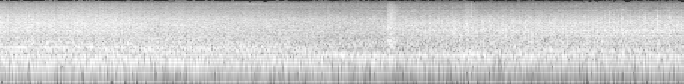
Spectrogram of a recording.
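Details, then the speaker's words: Used Fecon brush mulcher under hydraulic drive on first test after repairs: steady even roar with constant pitch, no knocking or surging, spinning smoothly, though hydraulic fluid was leaking from a hose; normal running. "that actually uh sounds pretty steep yeah it does real smooth unless we just leaked that much out we did yeah"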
